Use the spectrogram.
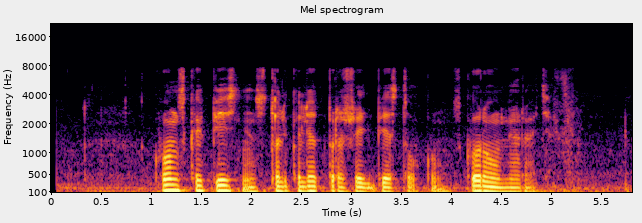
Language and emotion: Russian, sad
